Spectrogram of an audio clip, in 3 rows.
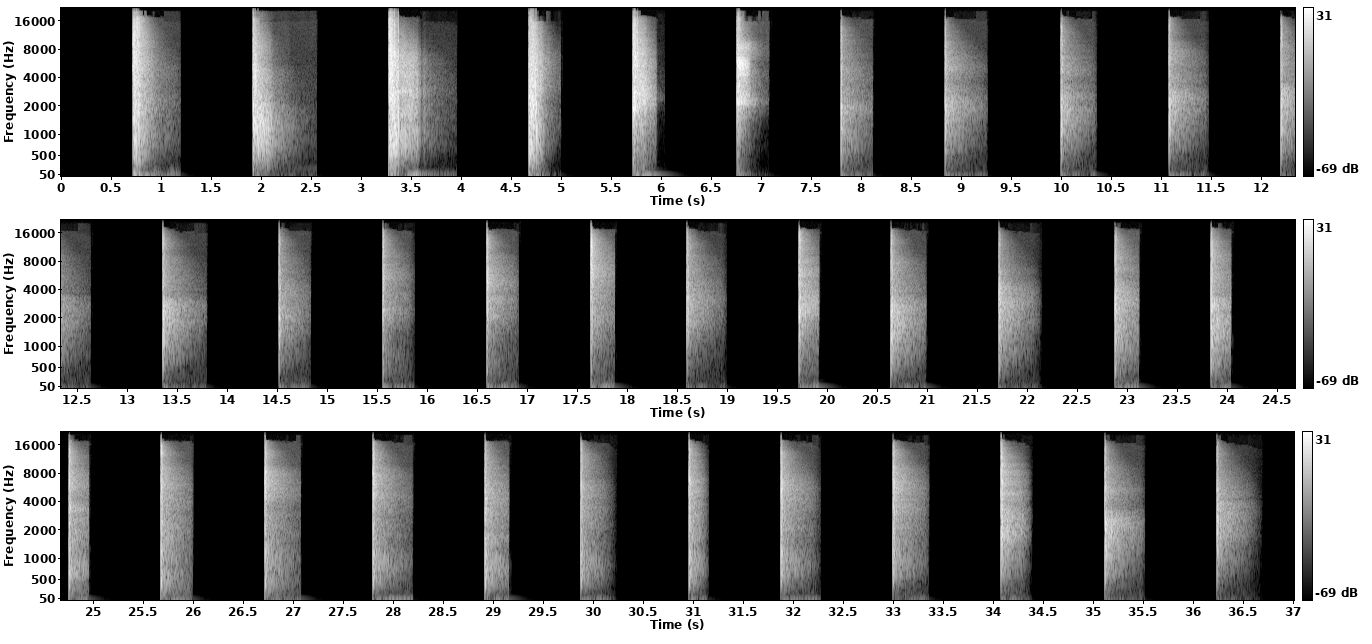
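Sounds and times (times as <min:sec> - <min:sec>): single hand claps: 0:07.8 - 0:08.2, 0:08.8 - 0:09.3, 0:10.0 - 0:10.4, 0:11.1 - 0:11.5, 0:13.4 - 0:13.8, 0:14.5 - 0:14.9, 0:29.9 - 0:30.2, 0:31.0 - 0:31.2, 0:34.1 - 0:34.4, 0:35.1 - 0:35.6, 0:36.2 - 0:36.7.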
